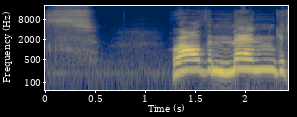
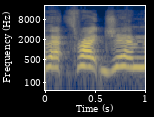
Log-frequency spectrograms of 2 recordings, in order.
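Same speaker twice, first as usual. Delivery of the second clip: ordinary delivery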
